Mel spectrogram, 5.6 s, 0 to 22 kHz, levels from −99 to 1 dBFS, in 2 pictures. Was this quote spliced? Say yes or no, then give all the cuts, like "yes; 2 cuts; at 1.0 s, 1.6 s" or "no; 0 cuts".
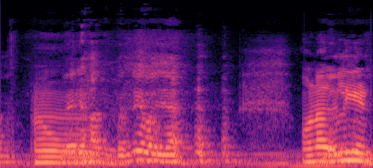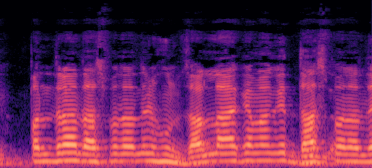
yes; 1 cut; at 2.9 s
